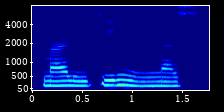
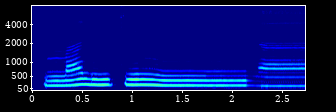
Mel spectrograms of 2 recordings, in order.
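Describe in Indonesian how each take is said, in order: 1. Dengung sengau pada 'n' dipotong pendek. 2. Dengung sengau pada 'n' ditahan panjang. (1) "tidak membaca dengung dengan sempurna" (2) "yang benarnya"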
